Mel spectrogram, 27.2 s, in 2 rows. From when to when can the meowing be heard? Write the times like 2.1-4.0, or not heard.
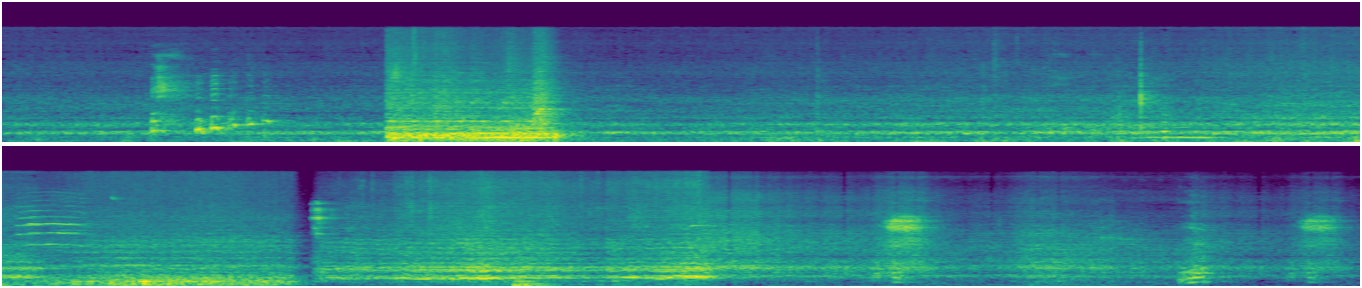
3.8-5.6, 13.7-14.4, 18.6-20.6.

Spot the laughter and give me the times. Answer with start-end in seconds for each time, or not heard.
1.4-2.7.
